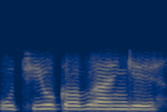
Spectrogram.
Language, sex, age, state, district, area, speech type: Hindi, female, 18-30, Bihar, Samastipur, rural, conversation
